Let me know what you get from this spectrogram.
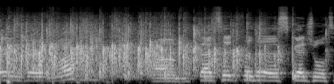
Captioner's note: applause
